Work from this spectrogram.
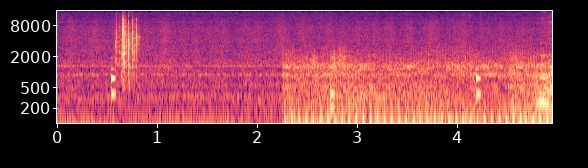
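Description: A spaceship engine in Star Citizen, a steady low drone that swells to a louder, pulsing rumble partway through and holds, fairly close, with no talk over it.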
